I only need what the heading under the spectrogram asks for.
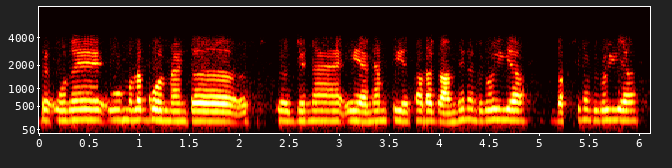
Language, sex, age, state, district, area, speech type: Dogri, female, 18-30, Jammu and Kashmir, Kathua, rural, conversation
